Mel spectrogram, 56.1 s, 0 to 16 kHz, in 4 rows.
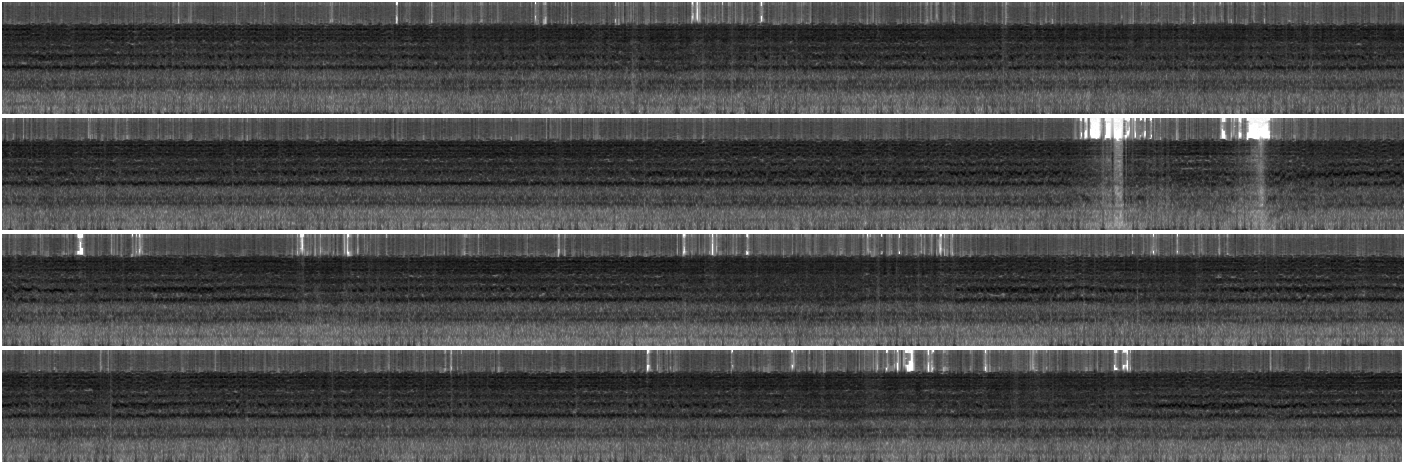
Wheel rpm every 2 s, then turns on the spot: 230, 230, 230, 230, 230, 230, 230, 230, 230, 230, 220, 210, 150, 140, 220, 220, 230, 220, 220, 220, 220, 230, 230, 230, 230, 230, 230, 220.
24-26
